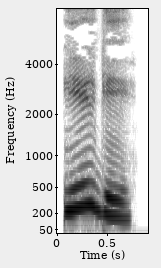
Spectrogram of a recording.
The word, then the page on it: ಎಳಗ: eḷaga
